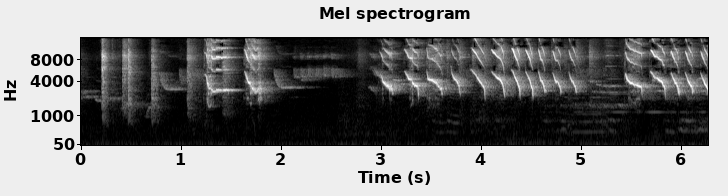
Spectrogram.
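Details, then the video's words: White-rumped shama singing actively: loud, varied whistled phrases that open with short stacked notes, then fast runs of sharp downslurred notes repeated several times a second in bursts, with brief pauses between phrases and a quiet background. "BURUNG MURAI GACOR"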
